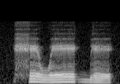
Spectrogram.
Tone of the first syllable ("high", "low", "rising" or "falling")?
falling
